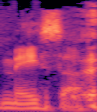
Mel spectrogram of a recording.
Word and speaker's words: Mesa: hordes event going on in how do you pronounce Craig uh I don't know Mesa or Mesa oh it's Mesa yes I'm sure it is Mesa Arizona in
